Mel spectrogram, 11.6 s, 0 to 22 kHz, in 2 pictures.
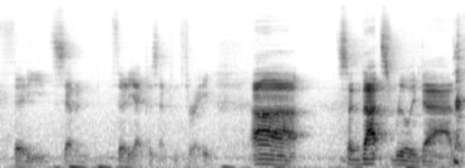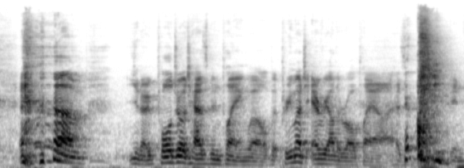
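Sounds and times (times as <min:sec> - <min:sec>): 
speech: 0:00.2 - 0:11.6
loud sharp sneeze: 0:10.9 - 0:11.5.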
